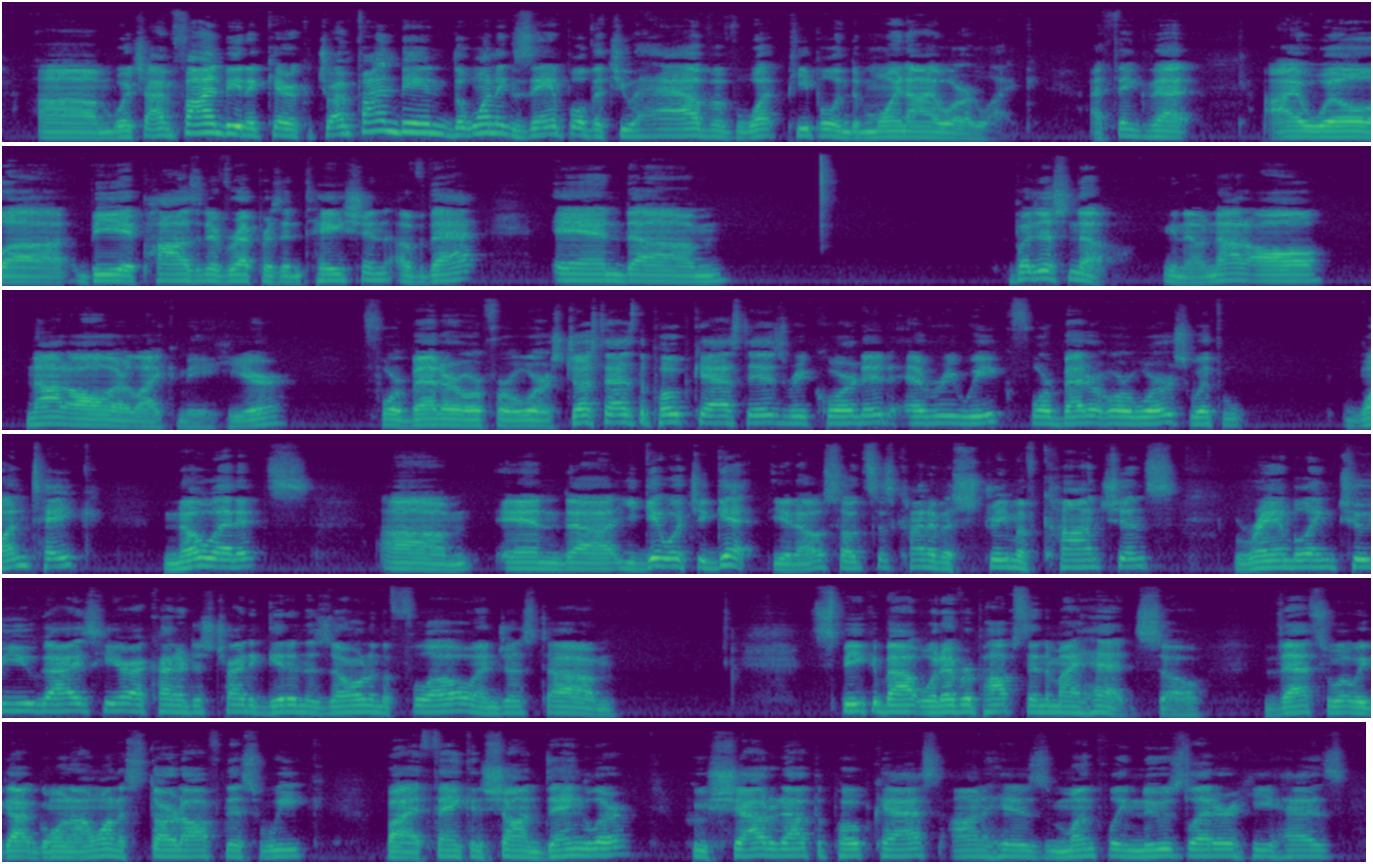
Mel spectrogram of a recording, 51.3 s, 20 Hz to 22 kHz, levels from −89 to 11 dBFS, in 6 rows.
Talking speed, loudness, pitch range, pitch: 175 wpm, -25 LUFS, 125-160 Hz, 145 Hz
